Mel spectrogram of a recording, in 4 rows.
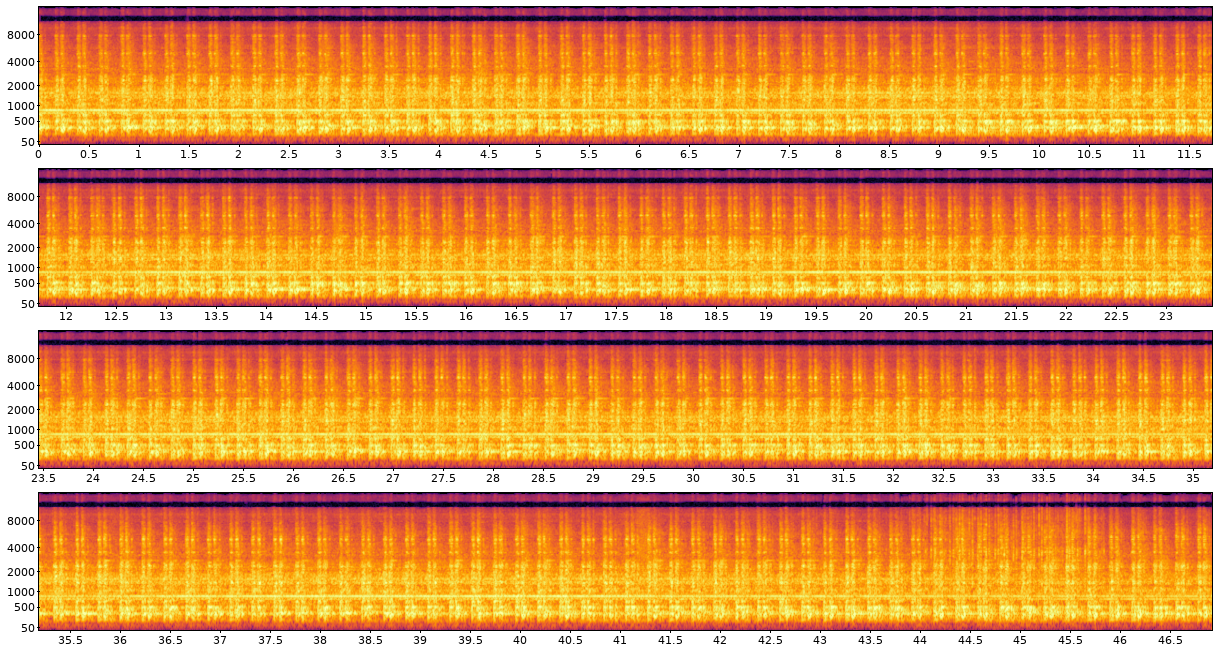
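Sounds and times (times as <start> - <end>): milling cutter cutting iron: 33.4 - 46.9.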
